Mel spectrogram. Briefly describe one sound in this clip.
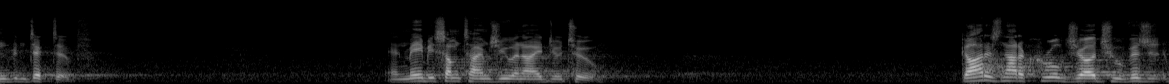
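An elderly man chants slowly into a microphone, with pauses between phrases.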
